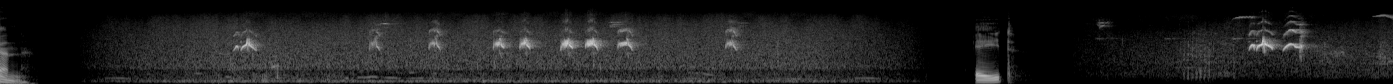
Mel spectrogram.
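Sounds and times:
speech: 0.0 - 0.4, 9.8 - 10.2
dusky-capped flycatcher whistled calls in Ecuador: 1.0 - 9.0, 11.0 - 13.9.

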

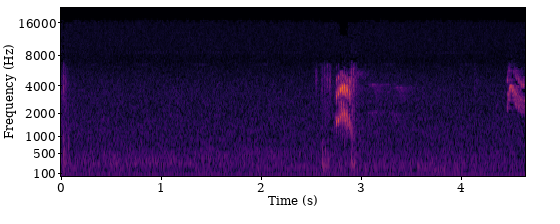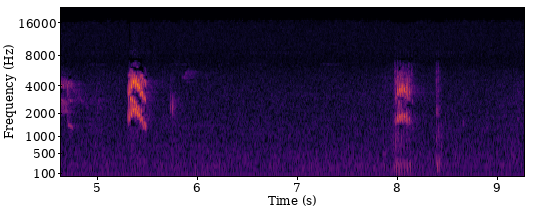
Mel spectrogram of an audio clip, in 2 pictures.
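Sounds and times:
White-collared Manakin calling in South America: 2.6 - 3.6, 4.4 - 5.9, 7.9 - 8.3.

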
